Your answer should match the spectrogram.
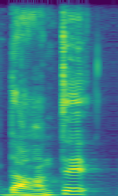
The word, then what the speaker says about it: Donthe: più popolare del college, Dony Lucas, che nel video pronuncerò Dante, come nei documentari americani che ho visto sul caso.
